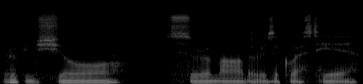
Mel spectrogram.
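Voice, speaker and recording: In a dry recording, a man with an extremely low, husky, gravelly voice takes his time, murmuring softly through a video game in the manner of ASMR.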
